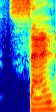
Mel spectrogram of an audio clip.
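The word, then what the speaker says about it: scent: इसे हम सेंट पढ़ते हैं। सेंट। ठीक है? यहां हमारा सी साइलेंट हो जाता है।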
